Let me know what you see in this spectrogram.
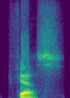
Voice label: "fess", American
